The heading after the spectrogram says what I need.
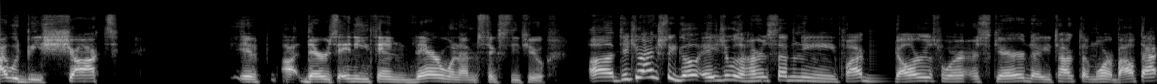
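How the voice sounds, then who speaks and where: In a dry, close recording with no echo and a quiet background, a man with an American accent speaks at a moderate pace. He has an unremarkable speaking voice, fairly high in pitch, with lively intonation. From Southern California. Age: 50s. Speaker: live streamer, nomad. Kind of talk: casual live stream chat. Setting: parked vehicle by highway.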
